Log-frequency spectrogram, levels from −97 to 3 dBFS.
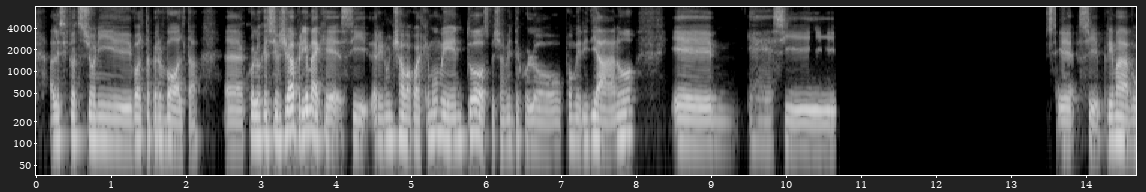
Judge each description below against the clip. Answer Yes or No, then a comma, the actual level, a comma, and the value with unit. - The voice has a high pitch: No, low, 110 Hz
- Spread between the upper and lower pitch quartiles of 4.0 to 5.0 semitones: No, average, 2.7 semitones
